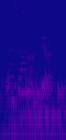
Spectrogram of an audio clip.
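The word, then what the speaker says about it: 三百: Notice that the pronunciation shift still happens even though you're looking at it in kanji, so you're not seeing the pronunciation shift spelled out, right? When you spell it in hiragana, you see it, sanbyaku. But you still say it that way even if you're looking at the kanji, sanbyaku.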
